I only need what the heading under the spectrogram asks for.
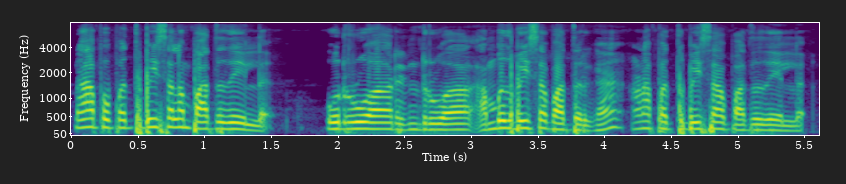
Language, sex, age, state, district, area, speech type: Tamil, male, 18-30, Tamil Nadu, Nagapattinam, rural, spontaneous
